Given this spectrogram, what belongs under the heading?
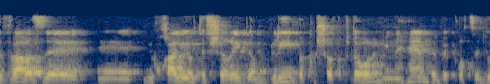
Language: Hebrew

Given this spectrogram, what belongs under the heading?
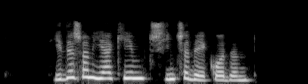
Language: Mari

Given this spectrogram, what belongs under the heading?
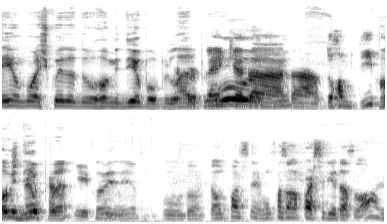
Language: Portuguese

